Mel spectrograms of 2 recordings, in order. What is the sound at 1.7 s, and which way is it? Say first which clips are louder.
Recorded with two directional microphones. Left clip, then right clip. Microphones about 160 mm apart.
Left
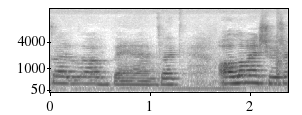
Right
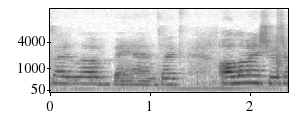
Speech: right 2 dB; 20° left (ahead or behind).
